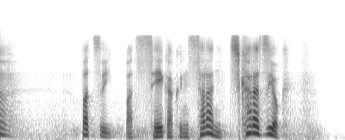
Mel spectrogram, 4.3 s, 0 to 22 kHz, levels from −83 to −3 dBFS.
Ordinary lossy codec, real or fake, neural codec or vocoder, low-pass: none; fake; codec, 16 kHz, about 1 kbps, DyCAST, with the encoder's durations; none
